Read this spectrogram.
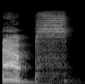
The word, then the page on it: apse: American English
